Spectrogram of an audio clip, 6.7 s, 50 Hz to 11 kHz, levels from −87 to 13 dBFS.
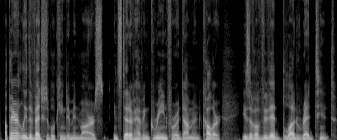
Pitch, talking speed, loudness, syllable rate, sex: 105 Hz, 185 wpm, -20 LUFS, 5.7 syllables/s, male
